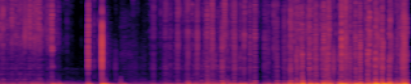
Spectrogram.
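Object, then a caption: Adhesive paper sheet on a lint roller. A sticky paper sheet is slowly peeled off a lint roller held in one hand, using long fingernails. The adhesive gives a continuous crackling, tearing rip with a low, rumbling texture and bright crisp edges. It grows louder and denser toward the end.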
